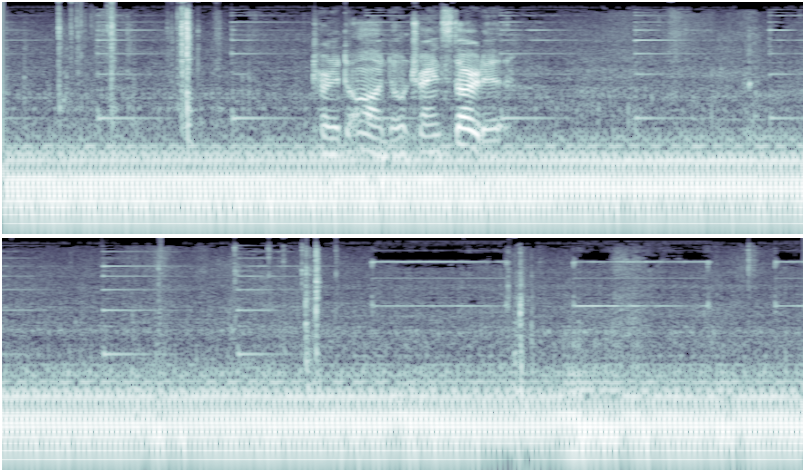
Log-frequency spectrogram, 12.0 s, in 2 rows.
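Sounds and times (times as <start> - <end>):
higher chime tone: 0.0 - 8.2
car engine idling: 0.0 - 12.0
dashboard chime beeping: 0.0 - 12.0.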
